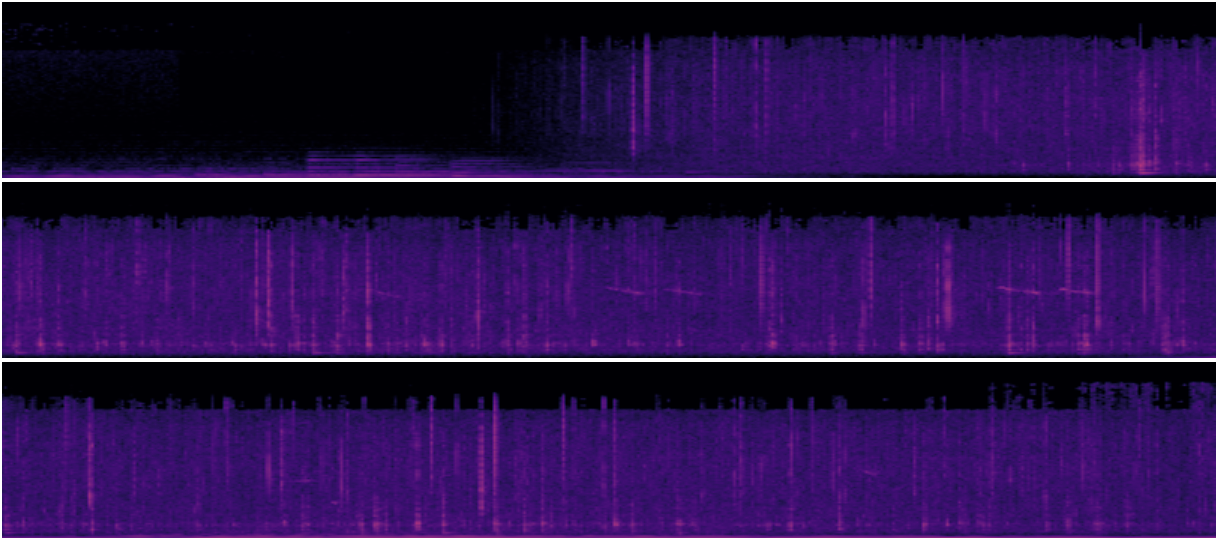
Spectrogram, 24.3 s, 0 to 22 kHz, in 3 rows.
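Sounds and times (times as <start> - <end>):
gentle tonal music: 0.0 - 6.1, 15.3 - 24.2
soft rain pattering on window glass: 3.8 - 24.2.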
